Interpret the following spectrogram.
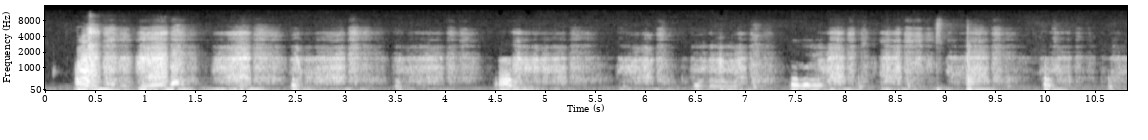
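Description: A person breathing in quick, heavy gasps, about two a second, some of them voiced, as if out of breath or in distress.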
